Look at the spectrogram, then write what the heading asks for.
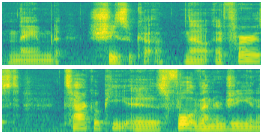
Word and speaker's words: Takopi: I've heard his name pronounced a few different ways, but we're going to go with Taki.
